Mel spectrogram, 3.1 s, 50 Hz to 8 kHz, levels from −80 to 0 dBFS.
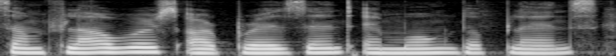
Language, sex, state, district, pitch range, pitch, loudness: English, female, Assam, Kamrup Metropolitan, 170-190 Hz, 180 Hz, -14 LUFS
